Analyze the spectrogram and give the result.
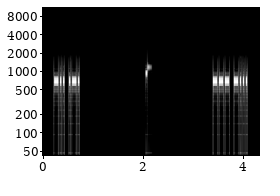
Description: Morse code, heard as a keyed tone, about 40 wpm, 700 Hz. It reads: DR OB
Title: Top Two Letter Combinations in Words 40wpm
